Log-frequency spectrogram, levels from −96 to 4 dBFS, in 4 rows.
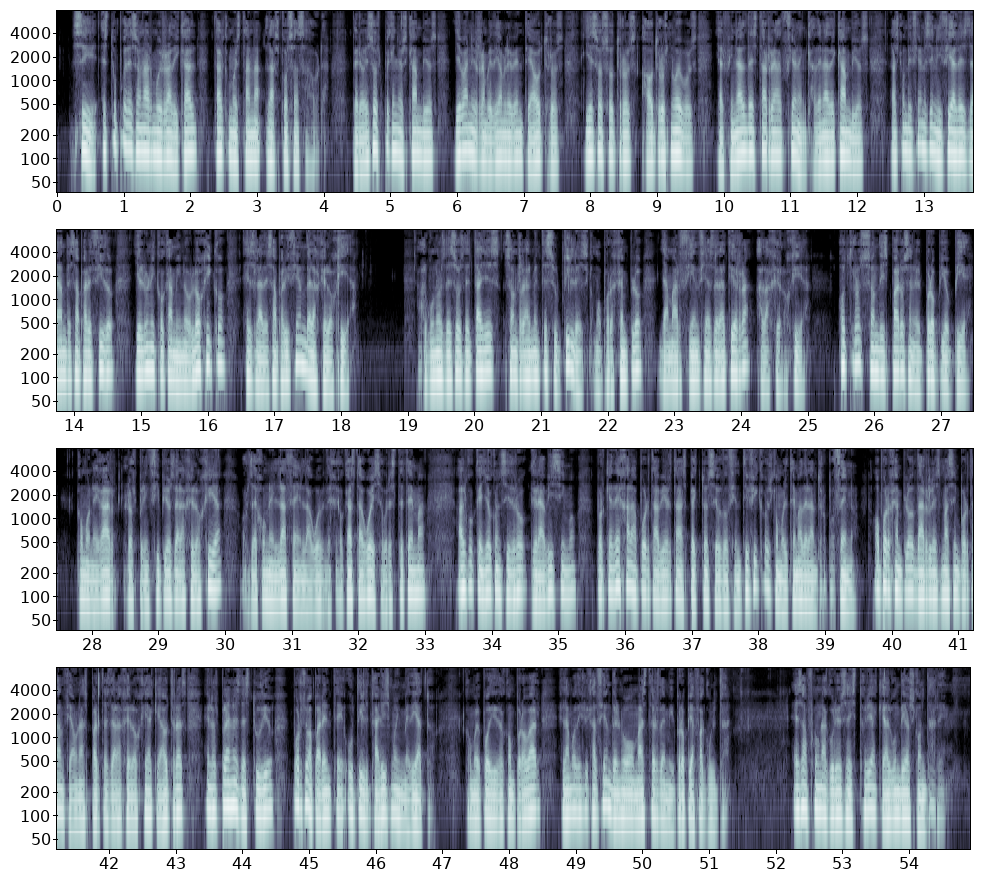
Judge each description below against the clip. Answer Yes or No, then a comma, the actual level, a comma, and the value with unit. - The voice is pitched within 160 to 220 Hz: No, low, 100 Hz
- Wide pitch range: No, average, 3.7 semitones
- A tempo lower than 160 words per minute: No, average, 180 wpm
